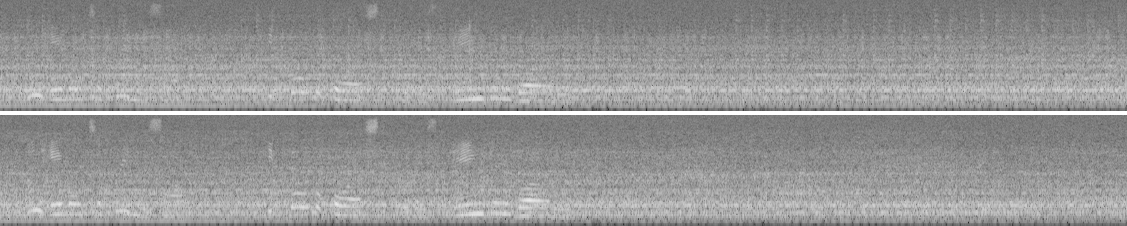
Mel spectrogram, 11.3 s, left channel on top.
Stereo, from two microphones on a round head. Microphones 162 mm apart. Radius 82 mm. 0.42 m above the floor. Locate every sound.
0.3 s a woman speaking: 25° right (ahead or behind)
